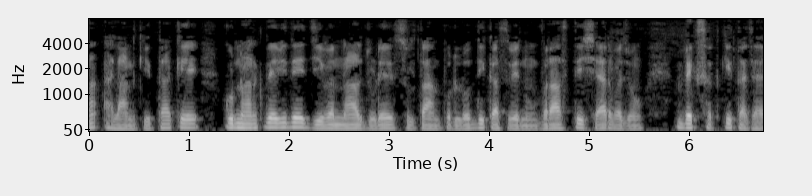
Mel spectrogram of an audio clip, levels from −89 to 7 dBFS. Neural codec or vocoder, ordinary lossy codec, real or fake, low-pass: none; none; real; none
